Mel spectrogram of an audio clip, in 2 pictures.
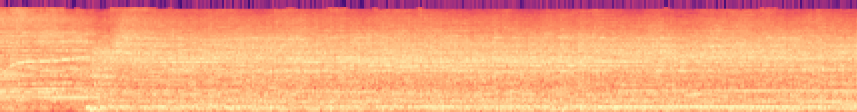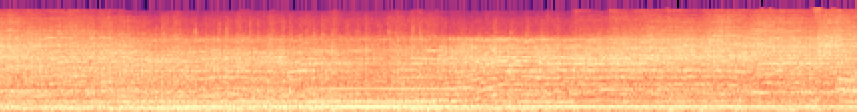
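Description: Live hardcore punk band playing loud and fast: distorted electric guitar, bass guitar and drum kit, with the full band coming in under a second in.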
